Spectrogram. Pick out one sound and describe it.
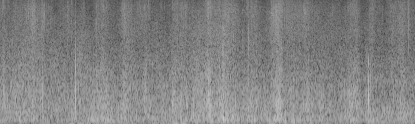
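Footsteps crunch on snowy ground.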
